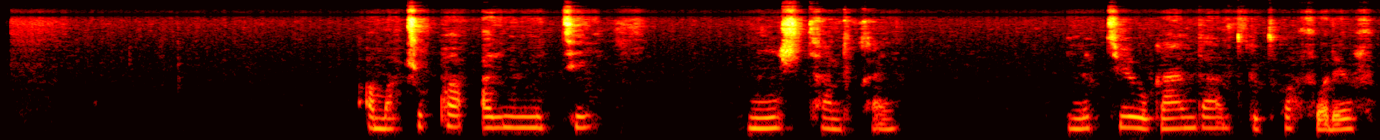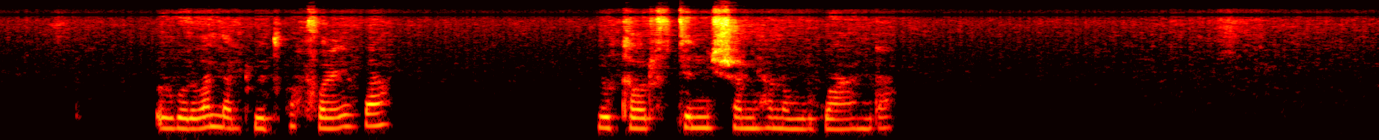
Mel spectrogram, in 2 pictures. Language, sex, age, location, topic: Kinyarwanda, female, 18-24, Huye, health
